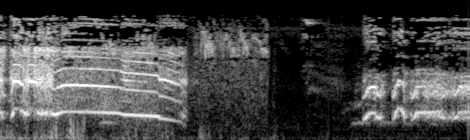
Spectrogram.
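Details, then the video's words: At dawn a rooster delivers a long, loud crow that slowly falls in pitch, then after a pause gives short repeated clucking notes. "Canto Do Galo | Galo Cantando Ao Amanhecer | Som Do Galo | Galo Cantando Para Acordar"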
